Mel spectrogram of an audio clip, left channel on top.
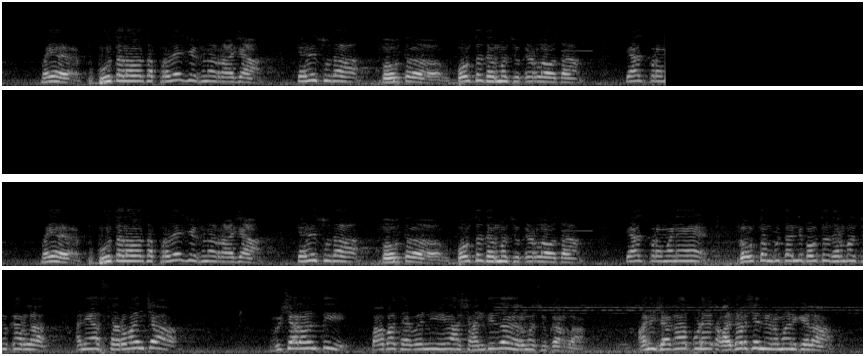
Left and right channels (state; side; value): drops out; left; at 6.7 s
